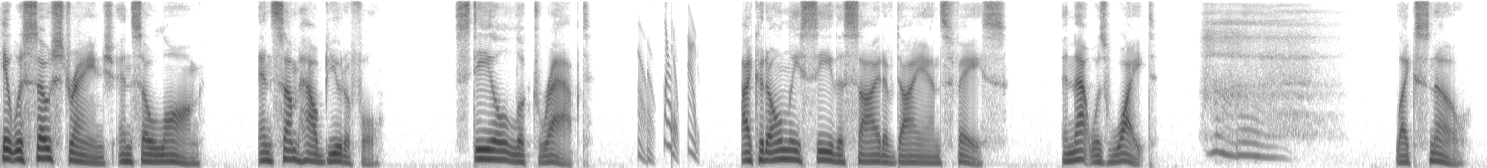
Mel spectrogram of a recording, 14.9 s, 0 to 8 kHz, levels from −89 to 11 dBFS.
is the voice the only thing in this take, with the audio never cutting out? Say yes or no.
no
